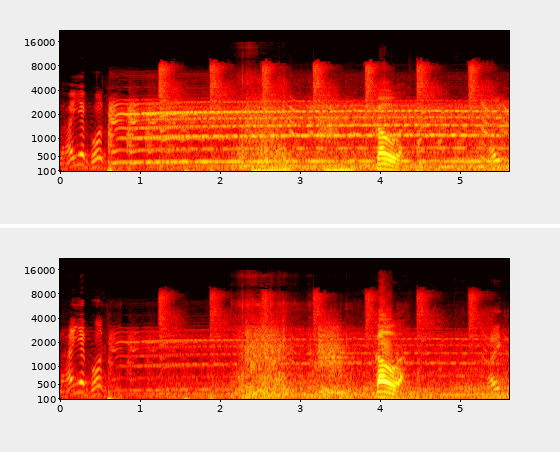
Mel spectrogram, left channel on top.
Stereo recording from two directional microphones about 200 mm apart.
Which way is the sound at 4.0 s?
55° right (ahead or behind).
